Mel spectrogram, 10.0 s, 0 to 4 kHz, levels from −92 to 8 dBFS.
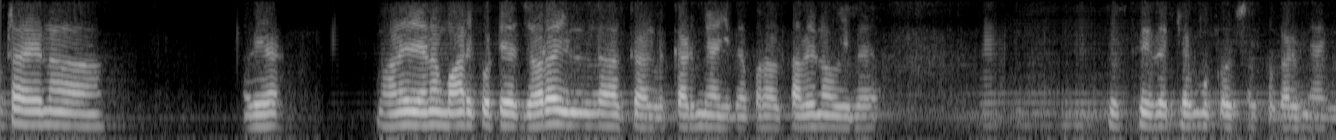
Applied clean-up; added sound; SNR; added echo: neural separator model SepFormer DNS4.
